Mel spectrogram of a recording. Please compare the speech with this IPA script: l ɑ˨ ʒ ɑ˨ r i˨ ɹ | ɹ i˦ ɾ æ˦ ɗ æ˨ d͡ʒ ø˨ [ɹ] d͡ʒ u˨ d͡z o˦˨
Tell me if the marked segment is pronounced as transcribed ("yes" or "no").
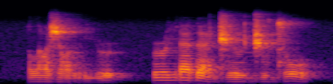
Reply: yes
